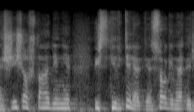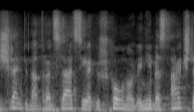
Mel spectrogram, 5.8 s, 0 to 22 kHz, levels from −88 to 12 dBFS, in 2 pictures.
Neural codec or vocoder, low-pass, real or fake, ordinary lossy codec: codec, 32 kHz, 1.9 kbps, SNAC; 14.4 kHz; fake; AAC, 48 kbps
